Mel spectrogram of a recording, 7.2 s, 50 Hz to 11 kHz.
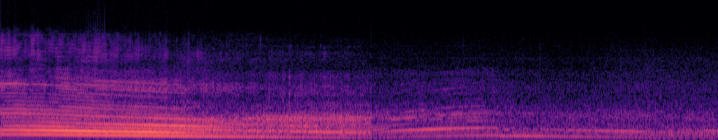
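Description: Honda CBR900RR Fireblade's inline-four engine, loud at first with its note sliding slowly down for about three and a half seconds, then revving up briefly and falling away again, quieter.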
